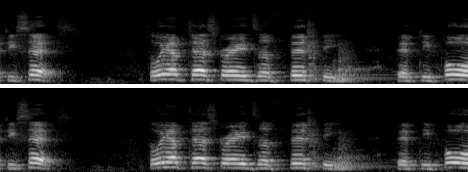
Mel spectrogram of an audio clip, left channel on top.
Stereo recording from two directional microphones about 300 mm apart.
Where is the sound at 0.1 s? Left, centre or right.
Right.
